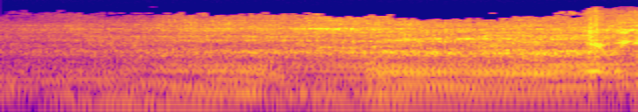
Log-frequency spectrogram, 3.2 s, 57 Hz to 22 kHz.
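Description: Nissan 370Z with a straight pipe exhaust and no muffler, running straight from the cat, revving loudly and close by, rising from a raspy idle into a sustained roar.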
